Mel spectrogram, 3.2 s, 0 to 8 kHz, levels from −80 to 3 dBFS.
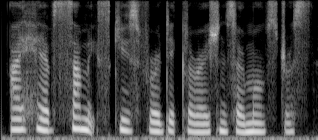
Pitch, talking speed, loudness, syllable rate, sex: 205 Hz, 170 wpm, -16 LUFS, 5.1 syllables/s, female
